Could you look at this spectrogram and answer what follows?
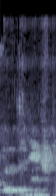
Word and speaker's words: honest: ऑनेस्ट आदमी जो कहते हैं ऑनेस्ट जब लिखते हैं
